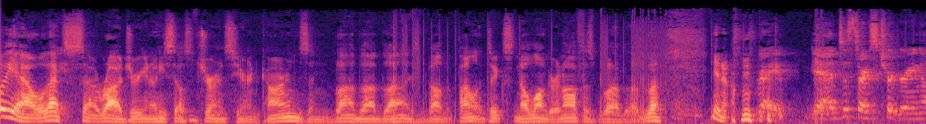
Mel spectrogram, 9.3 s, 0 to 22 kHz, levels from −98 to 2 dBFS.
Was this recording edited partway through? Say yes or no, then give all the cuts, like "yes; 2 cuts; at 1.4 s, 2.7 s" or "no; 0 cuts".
yes; 1 cut; at 8.0 s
